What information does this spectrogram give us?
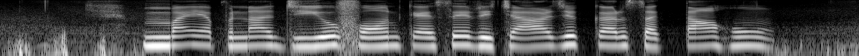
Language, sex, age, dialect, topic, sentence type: Hindi, female, 18-24, Awadhi Bundeli, banking, question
